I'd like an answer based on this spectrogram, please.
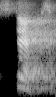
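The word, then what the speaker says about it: steppes: Yes, that is steps. उसको pronounce कैसे करना है? Steps.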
